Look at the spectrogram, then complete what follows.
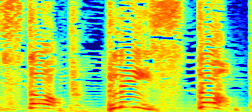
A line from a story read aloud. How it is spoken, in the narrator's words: I shouted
